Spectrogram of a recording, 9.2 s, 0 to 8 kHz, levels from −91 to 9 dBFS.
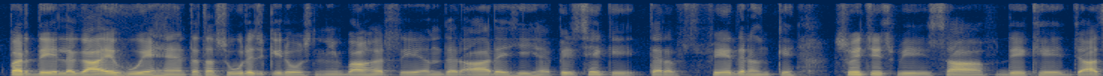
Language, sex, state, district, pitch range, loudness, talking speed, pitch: Hindi, male, Chhattisgarh, Sukma, 110-125 Hz, -22 LUFS, 175 wpm, 115 Hz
